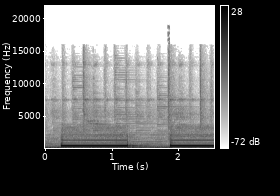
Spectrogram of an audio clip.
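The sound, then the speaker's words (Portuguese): A telephone line tone sounds while a call is placed to a nun of the Dorothean audience: two steady, bright beeps of about a second each, separated by a short gap, over a faint low hum. “Vamos ligar para a irmã Rosa. A irmã Rosa da congregação das Doroteias. Vamos dar uma ligada para ela então.”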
